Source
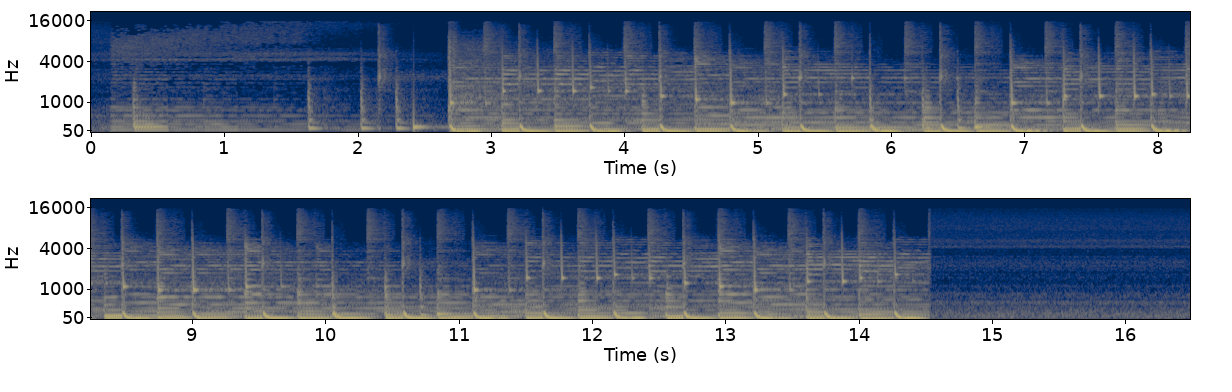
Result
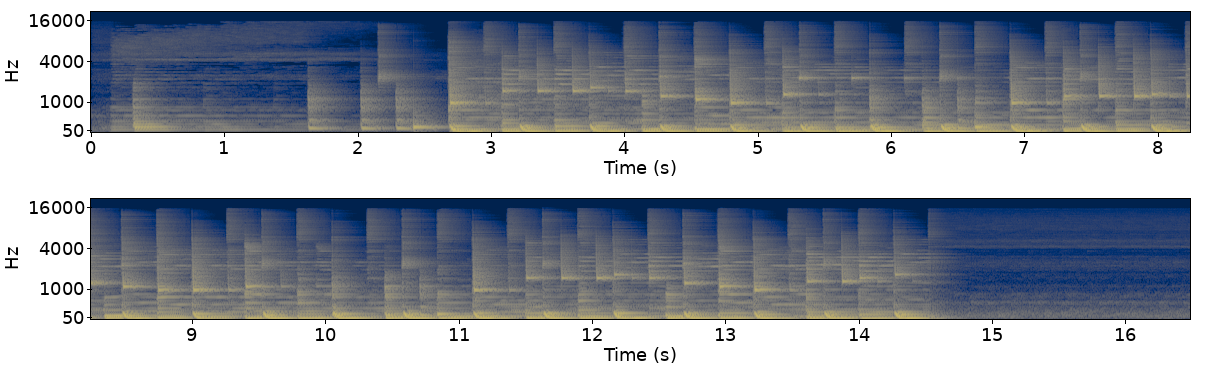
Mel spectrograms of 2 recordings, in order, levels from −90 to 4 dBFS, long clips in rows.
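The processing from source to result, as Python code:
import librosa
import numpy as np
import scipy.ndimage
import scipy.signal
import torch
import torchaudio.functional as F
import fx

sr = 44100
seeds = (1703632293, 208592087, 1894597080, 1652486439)

y = fx.spec_trails(x, sr, decay_s=0.75)
y = F.gain(torch.from_numpy(y), 2.5).numpy()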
